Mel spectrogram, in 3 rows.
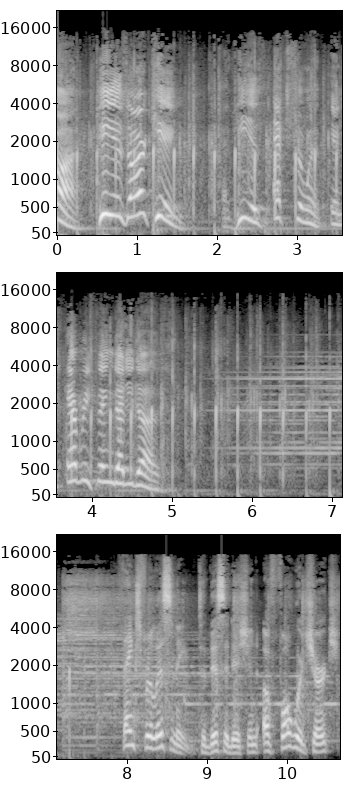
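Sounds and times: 
speech: 0.0 - 5.0, 8.0 - 10.6
audience applause: 0.0 - 7.7.

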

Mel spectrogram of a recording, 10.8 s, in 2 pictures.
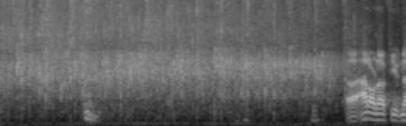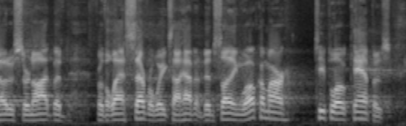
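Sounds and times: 
audience praise clapping: 0.0 - 5.1
speech: 4.7 - 10.8.

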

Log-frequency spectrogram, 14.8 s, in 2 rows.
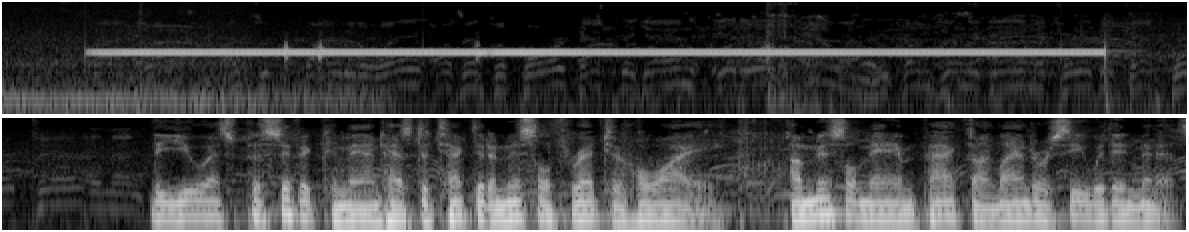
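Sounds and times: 
TV emergency alert tone: 0.5 - 6.9
speech: 8.4 - 14.8.

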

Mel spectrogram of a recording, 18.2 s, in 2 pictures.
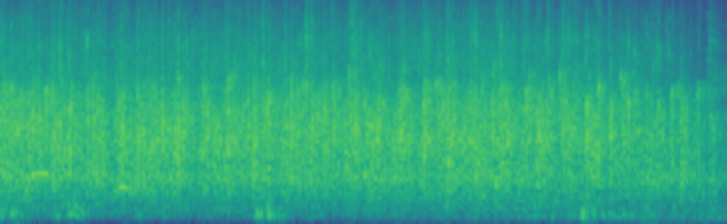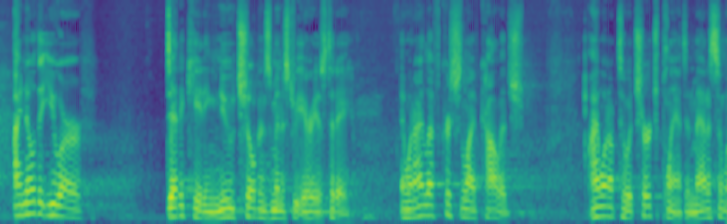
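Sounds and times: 
audience applause: 0.0 - 9.2
speech: 9.3 - 10.2, 11.2 - 15.7, 16.4 - 18.1.

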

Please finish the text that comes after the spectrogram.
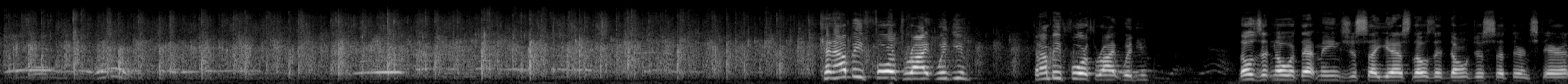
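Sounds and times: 
audience clapping hands: 0.0 - 11.0
speech: 8.2 - 9.8, 10.4 - 11.6, 12.4 - 15.6.

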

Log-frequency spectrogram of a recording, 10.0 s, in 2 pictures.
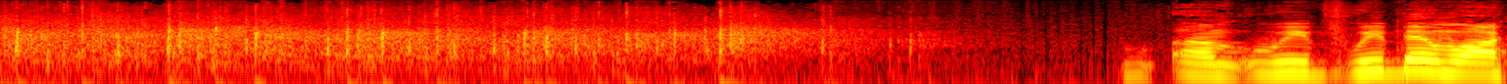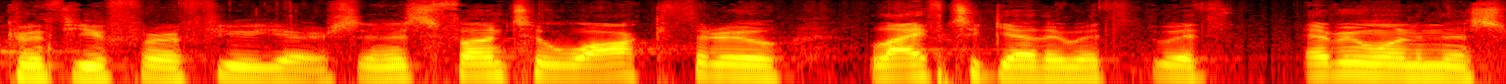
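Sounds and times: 
audience applause: 0.0 - 3.2
speech: 3.8 - 10.0.

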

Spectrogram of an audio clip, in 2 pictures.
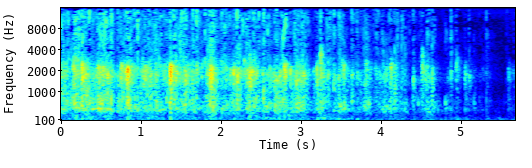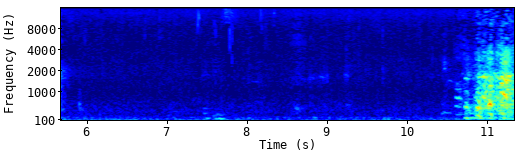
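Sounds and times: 
audience applause: 0.0 - 5.8
laughter: 10.6 - 11.3.

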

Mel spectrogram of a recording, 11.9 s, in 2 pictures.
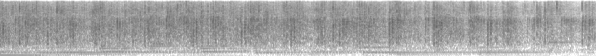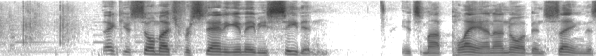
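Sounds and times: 
audience clapping: 0.0 - 6.8
speech: 7.0 - 9.4, 10.0 - 11.9.

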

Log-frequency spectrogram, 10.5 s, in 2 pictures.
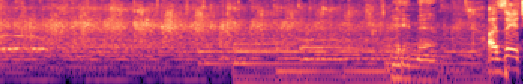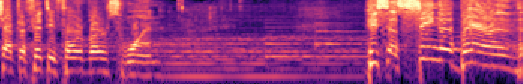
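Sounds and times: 
audience clapping hands: 0.0 - 5.4
speech: 4.0 - 7.0, 8.9 - 10.4.

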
